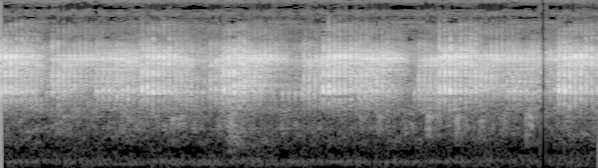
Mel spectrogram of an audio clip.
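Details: Frogs calling in rain: a dense chorus of rapid, pulsed, rasping croaks in surging bursts about a second long, with brief dips between waves and no other clear sounds.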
